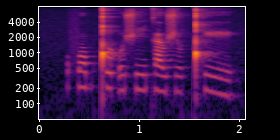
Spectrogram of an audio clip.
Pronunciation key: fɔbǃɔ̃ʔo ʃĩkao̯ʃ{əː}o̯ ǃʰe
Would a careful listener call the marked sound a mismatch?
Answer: yes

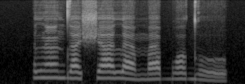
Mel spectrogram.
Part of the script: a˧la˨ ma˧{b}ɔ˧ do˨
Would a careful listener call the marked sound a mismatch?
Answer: no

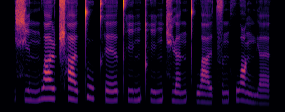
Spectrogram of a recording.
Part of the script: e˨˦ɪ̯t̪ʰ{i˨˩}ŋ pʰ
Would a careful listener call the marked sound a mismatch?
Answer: yes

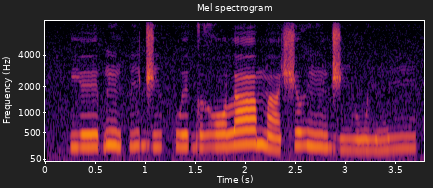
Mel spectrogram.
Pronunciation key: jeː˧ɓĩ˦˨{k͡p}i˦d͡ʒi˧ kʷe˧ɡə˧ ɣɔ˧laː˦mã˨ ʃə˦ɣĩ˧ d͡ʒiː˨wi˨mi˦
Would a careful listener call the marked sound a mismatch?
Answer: no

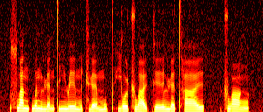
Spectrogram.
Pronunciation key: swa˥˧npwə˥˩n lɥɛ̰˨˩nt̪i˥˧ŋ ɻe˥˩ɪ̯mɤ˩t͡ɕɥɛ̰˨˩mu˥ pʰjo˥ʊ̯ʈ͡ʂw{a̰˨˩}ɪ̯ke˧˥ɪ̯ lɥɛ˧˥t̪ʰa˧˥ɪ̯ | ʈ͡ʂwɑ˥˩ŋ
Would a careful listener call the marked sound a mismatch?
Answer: no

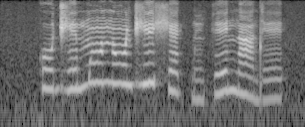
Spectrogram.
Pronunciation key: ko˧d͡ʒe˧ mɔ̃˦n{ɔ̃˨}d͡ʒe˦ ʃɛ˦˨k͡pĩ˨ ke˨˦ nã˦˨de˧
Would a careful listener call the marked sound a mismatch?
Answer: yes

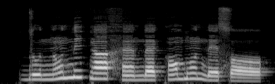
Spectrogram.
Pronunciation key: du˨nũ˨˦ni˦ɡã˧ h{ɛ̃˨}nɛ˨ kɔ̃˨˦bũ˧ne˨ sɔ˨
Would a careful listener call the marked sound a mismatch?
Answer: no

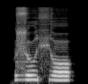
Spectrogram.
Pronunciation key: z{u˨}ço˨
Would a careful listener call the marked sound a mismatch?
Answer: no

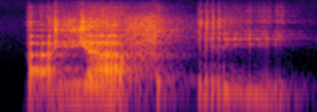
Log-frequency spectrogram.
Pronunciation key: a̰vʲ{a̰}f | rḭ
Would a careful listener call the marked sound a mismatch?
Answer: yes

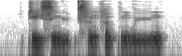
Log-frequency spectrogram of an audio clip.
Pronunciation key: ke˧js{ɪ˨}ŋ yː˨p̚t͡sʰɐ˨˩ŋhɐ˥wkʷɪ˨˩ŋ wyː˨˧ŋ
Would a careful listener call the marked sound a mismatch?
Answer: yes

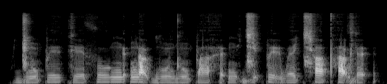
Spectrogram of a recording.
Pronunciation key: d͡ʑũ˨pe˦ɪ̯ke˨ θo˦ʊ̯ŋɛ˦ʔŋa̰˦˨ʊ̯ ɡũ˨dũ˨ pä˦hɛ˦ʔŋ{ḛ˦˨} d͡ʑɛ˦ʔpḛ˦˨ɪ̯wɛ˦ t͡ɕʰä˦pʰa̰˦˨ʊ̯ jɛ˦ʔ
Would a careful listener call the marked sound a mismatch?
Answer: no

